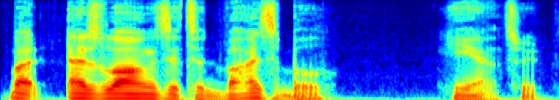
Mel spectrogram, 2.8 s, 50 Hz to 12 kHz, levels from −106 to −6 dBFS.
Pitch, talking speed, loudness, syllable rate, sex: 85 Hz, 170 wpm, -20 LUFS, 6.2 syllables/s, male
